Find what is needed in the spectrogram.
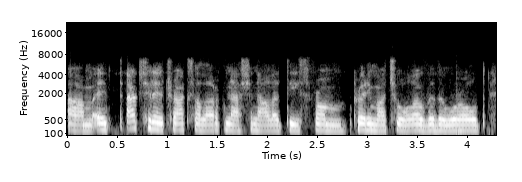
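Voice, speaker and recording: A woman with a South African accent, fairly low in pitch and fairly quick in pace. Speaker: ultramarathon runner. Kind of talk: podcast interview.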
